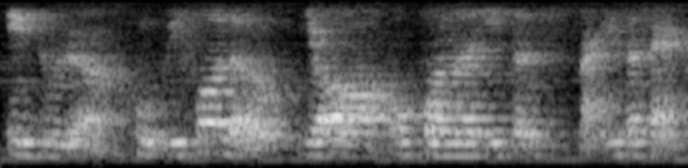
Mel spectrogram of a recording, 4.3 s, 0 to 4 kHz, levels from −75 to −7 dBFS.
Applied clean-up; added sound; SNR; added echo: none; none; none; reverberation time 0.7 s.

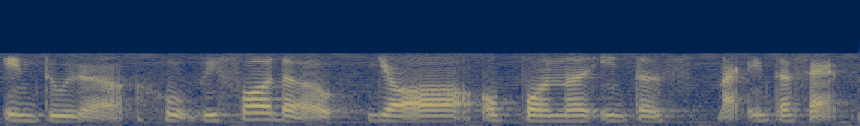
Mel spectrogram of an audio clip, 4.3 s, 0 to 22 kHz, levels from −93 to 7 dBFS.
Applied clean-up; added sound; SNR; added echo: none; none; none; none.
